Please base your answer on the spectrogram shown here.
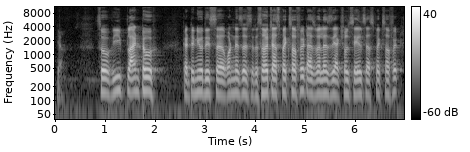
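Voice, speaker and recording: Speaking in Indian-accented English, a man presents research slides at a conference hall and then answers questions, hesitant and riddled with fillers and restarts. His fairly high voice is flat in delivery at a normal speed, bright and forceful, clear and resonant.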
